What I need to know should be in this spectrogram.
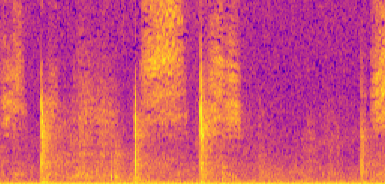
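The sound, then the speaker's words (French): Writing on a blackboard during a lecture, heard as a few faint, brief scratchy strokes spaced apart over a steady low electrical hum, with no talking. “Je vais peut-être écrire au tableau, puisqu'il y a un tableau.”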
